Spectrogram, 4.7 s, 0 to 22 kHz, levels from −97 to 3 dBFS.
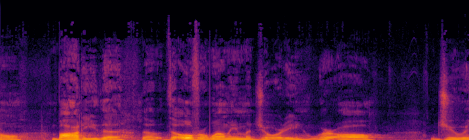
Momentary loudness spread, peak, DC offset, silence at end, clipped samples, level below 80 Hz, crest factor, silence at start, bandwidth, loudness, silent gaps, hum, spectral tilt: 13 LU; -6 dBFS; under 0.1%; 0 s; under 0.1%; -54 dBFS; 20 dB; 0 s; 16 kHz; -26 LUFS; none; none; -8 dB/octave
